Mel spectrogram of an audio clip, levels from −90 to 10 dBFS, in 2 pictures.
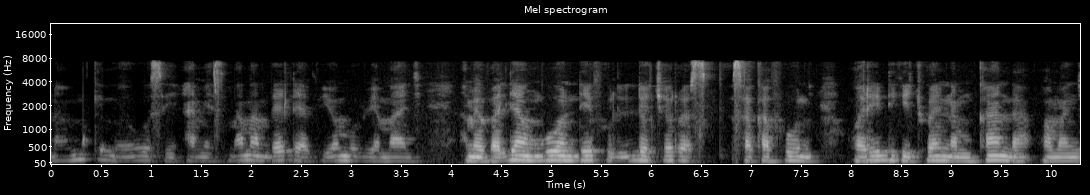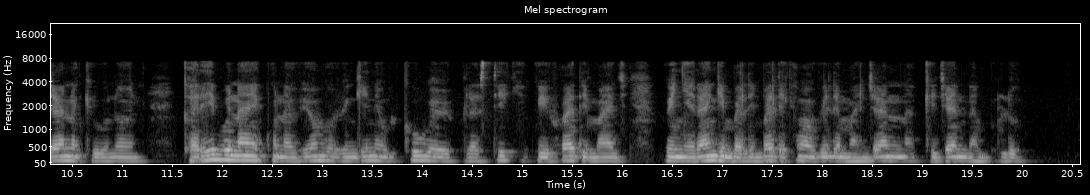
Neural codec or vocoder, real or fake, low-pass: none; real; 7.2 kHz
